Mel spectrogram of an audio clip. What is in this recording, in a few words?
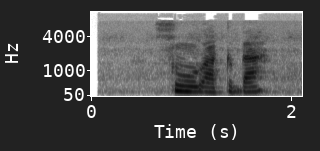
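"sũ-roakda", Mooré; avenger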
